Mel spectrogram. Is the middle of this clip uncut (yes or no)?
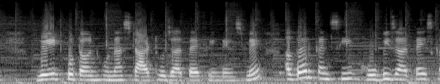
no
